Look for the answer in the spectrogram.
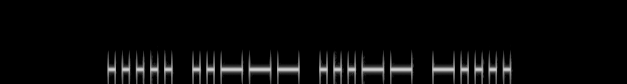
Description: Morse code, heard as a keyed tone, about 17 wpm, 700 Hz. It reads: 5236
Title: Numbers - 4-Digit 17wpm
